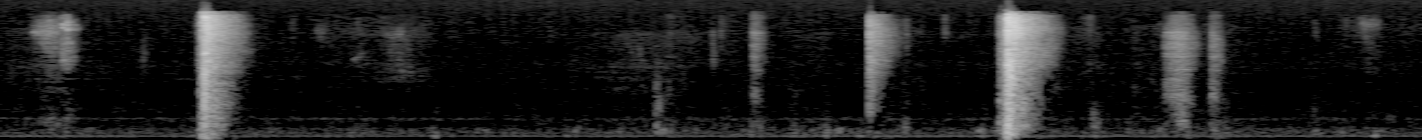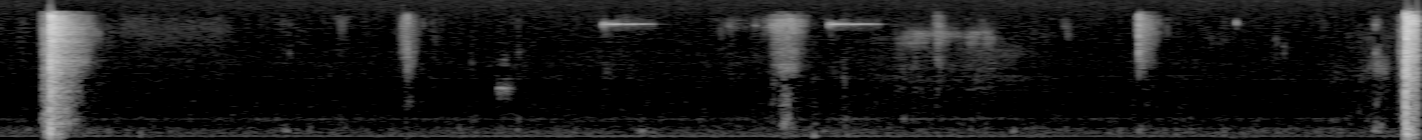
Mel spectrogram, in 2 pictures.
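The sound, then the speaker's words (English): Sharp whip cracks land at irregular intervals, three loud, snapping strikes among several fainter smacks, with no talking and only a low steady hum in the quiet gaps between them. “Say thank you when I whip you.”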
